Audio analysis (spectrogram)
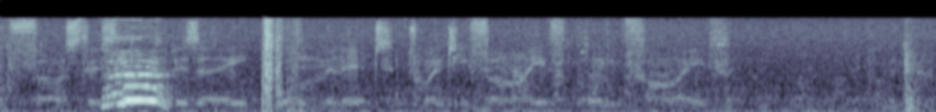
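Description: Gunfire from a shooting video game, with a loud burst early and a sharp shot near the middle, then scattered fainter game sounds, and a voice briefly heard.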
